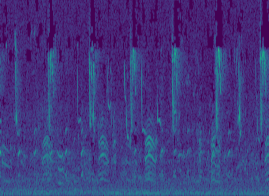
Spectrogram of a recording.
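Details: Foraging black-winged stilts at a swamp's edge, uttering rapid nasal yaps in quick clusters, a few louder notes standing out among the flock, with sharp high ticks and faint hiss behind.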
